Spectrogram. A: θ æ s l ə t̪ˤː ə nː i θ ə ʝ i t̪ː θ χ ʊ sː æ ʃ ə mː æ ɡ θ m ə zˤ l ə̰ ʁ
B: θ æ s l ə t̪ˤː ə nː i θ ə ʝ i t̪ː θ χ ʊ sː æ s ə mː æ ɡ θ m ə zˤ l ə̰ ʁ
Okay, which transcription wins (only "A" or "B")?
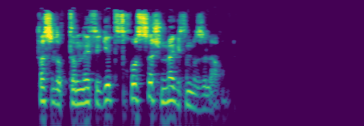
A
